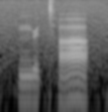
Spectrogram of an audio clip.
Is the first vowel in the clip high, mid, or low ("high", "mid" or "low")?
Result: high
